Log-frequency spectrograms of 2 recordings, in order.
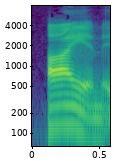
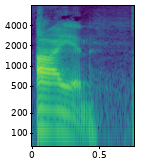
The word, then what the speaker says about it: Ayin: Ayin. It's pronounced just like the Zion. Remember the letter Zion? Okay? Except it's without the Z. It's Ayin.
